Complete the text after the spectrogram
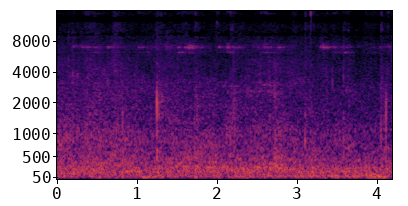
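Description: Footsteps climb stairs.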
